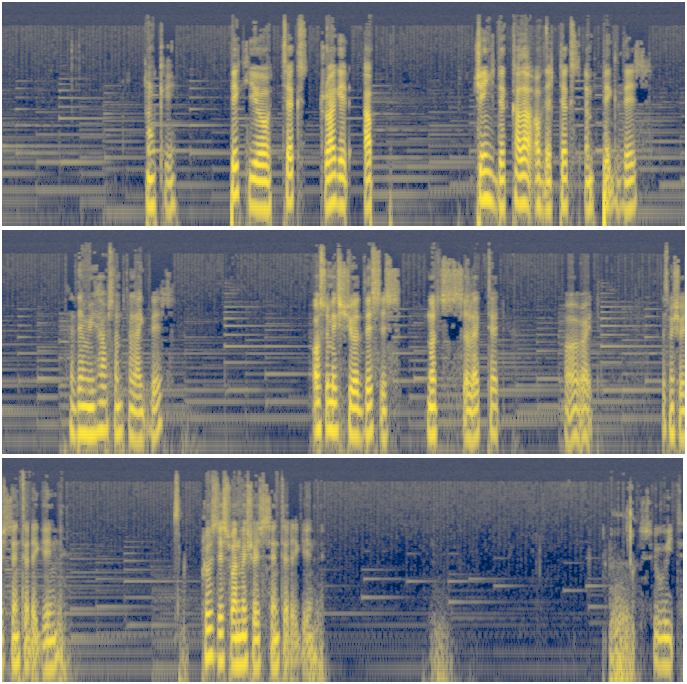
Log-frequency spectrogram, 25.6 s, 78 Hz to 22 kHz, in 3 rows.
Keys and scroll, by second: 0.5 Right, 0.9 Return, 17.2 ctrl+t, 20.4 ctrl+t, 21.7 Right, 22.2 Right, 22.4 Right, 23.3 Left, 23.7 Return.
